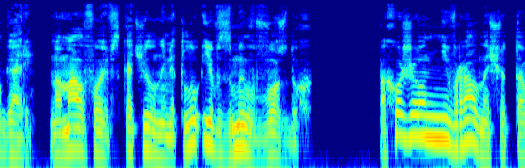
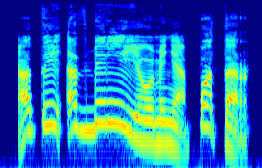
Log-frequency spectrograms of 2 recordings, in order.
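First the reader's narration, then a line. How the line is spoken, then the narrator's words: Loud call from above. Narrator (Russian): громко предложил он сверху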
